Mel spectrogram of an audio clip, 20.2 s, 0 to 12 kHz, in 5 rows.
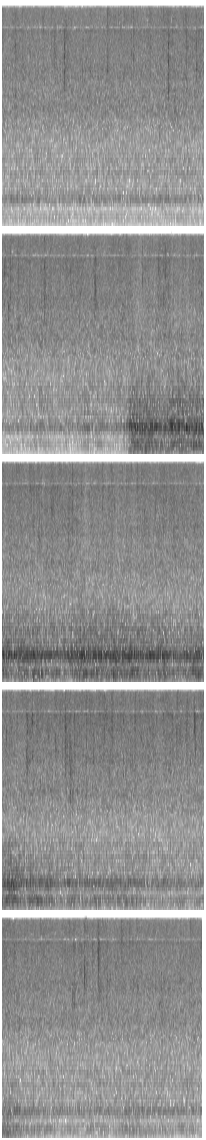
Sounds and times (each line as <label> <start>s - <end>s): Heavy rain 0.0s - 20.1s
occasional thunder 6.5s - 14.8s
